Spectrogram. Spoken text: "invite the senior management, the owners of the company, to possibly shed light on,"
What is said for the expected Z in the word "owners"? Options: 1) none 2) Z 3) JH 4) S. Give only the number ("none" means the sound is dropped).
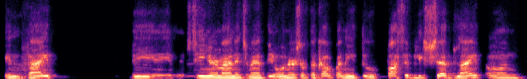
4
